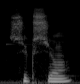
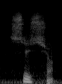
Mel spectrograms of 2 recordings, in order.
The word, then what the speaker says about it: succion: We'll leave succion be, as it can be pronounced both succion and succion.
